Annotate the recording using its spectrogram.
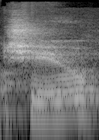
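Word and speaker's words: Qu: So the reason this is made different than any other kind of spirit is they have this thing called Chew, which is spelled Q-U, and it's like basically natural yeast and microorganisms they use.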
